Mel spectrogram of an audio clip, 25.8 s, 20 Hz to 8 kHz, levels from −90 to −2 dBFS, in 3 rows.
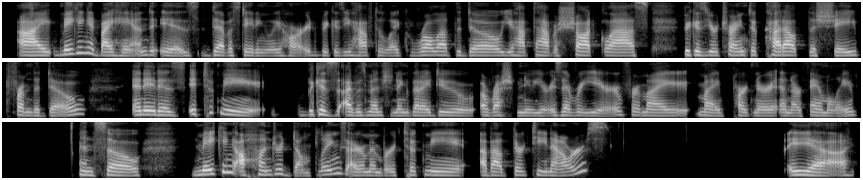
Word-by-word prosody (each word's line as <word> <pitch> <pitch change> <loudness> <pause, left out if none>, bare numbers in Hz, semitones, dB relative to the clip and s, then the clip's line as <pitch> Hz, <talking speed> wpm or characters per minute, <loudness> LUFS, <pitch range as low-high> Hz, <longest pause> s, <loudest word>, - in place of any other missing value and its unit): I 175 0 +7
making 250 +9 +3
it 265 - -2
by 175 -1 +6
hand 175 +4 -3
is 165 -1 -2
devastatingly 165 -3 -2
hard 165 +1 -5
because 175 -1 -8
you 180 - -6
have 170 0 -1
to, 180 - -11
like, 155 0 -8
roll 190 +3 0
out 190 0 +1
the 185 - -7
dough, 170 0 0
you 175 +1 -4
have 170 -1 0
to 185 - -8
have 175 -1 +2
a 165 - -7
shot 185 +1 +4
glass, 165 -1 +3 0.3
because 200 -4 +2
you're 185 - 0
trying 185 -2 +2
to 200 - -3
cut 185 -3 +4
out 185 -1 +5
the 175 - -3
shape 175 +3 -3
from 190 -5 0
the 165 - -4
dough, 185 - -3 0.5
and 205 +1 +4
it 210 -1 +7
is 185 -5 +1
it 235 - 0
took 315 0 -11
me 220 - +1 0.4
because 205 -2 +2
I 185 - +5
was 175 0 -6
mentioning 170 -2 -4
that 175 0 0
I 165 - +1
do 165 -2 -4
a 175 - +2
Russian 170 -1 -3
New 160 - -4
Year, 155 0 -5
is 175 +2 -4
every 175 -3 -3
year 160 +4 -4
for 190 -1 -6
my 160 - -2
my 160 -2 -3
partner 165 -2 -2
and 160 0 -3
our 150 - -4
family, 155 0 -4 0.9
and 195 -3 -1
so 180 -2 +4 0.5
making 235 - +5
100 215 -1 +2
dumplings, 215 - -3
I - - +2
remember, 175 0 -2
took 200 +4 -6
me 185 -4 0 0.2
about 180 -2 +4
13 190 -1 -2
hours. 175 - 0 1.8
Uh, - - +3
yeah. 190 -5 +5
175 Hz, 175 wpm, -24 LUFS, 165-195 Hz, 1.8 s, I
